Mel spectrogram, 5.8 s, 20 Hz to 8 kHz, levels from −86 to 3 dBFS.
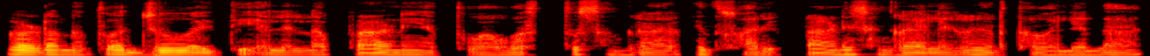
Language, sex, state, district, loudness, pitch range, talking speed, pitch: Kannada, male, Karnataka, Bijapur, -35 LUFS, 105-115 Hz, 145 wpm, 110 Hz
